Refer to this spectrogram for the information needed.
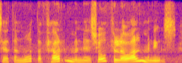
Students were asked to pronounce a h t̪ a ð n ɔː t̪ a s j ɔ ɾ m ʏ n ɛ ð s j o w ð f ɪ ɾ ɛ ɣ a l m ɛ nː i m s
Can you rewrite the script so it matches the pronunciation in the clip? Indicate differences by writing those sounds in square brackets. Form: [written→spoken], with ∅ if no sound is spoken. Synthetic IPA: [a→ɛ] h t̪ a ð n ɔː t̪ a [s→f] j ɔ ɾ m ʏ n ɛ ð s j o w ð f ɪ [ɾ→l] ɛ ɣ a l m ɛ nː i [m→ŋ] s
